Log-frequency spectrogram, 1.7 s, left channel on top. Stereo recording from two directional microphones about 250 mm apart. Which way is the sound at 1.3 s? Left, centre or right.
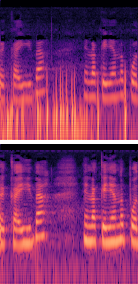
Centre.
